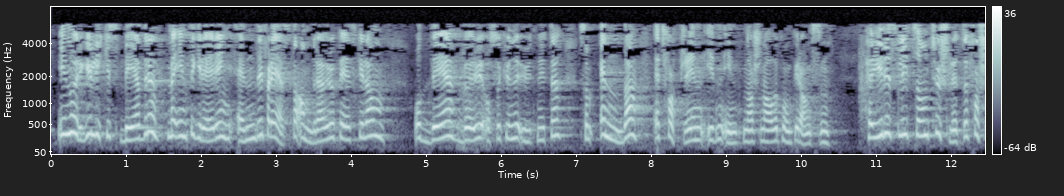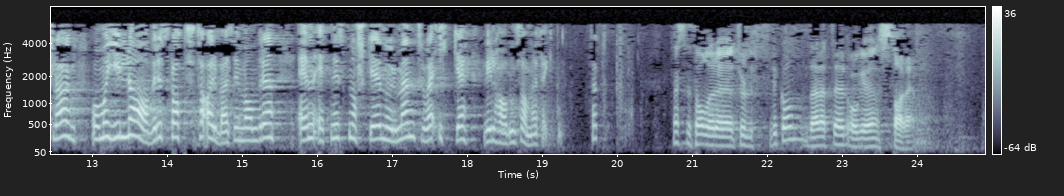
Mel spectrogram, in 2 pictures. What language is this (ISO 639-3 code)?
nob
